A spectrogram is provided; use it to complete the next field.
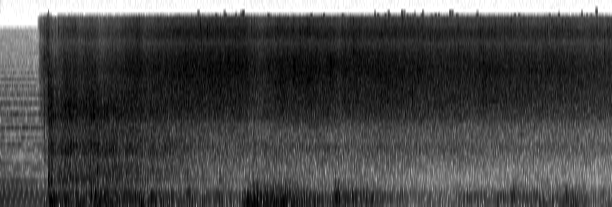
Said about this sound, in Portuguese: Caramba, que chuva! Ela veio tão de repente que eu não tive tempo de me esconder. Sabem de uma coisa? A chuva deixa a floresta ainda mais bonita.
